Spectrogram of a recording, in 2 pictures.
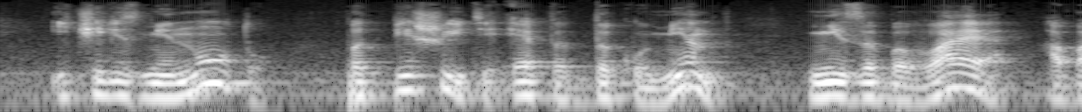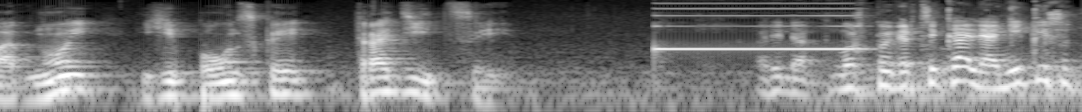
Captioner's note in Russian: колокольчик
